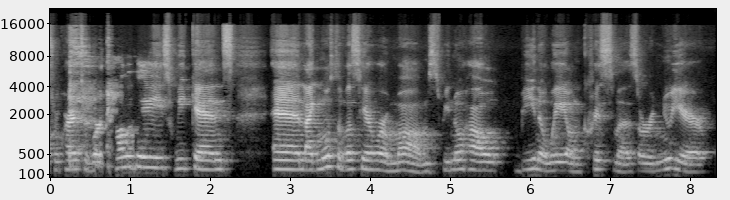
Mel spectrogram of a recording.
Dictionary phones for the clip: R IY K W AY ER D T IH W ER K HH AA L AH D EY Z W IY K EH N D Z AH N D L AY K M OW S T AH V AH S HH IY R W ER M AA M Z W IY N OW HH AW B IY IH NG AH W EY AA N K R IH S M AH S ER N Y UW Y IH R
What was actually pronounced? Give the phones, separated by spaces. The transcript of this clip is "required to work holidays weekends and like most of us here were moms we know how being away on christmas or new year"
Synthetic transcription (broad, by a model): R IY K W AY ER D T IH W ER K HH AA L AH D EY Z W IY K EH N D Z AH N L AY K M OW S T AH V AH S HH IY R W ER M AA M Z W IY N OW HH AW B IY IH NG AH W EY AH N K R IH S M AH S ER N Y UW Y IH R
